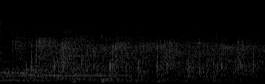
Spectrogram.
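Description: A crowd applauds the speaker's wife steadily, a dense wash of many hands clapping at once that holds at an even level throughout, with no one speaking over it.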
